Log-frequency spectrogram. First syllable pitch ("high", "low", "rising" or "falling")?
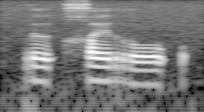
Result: high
